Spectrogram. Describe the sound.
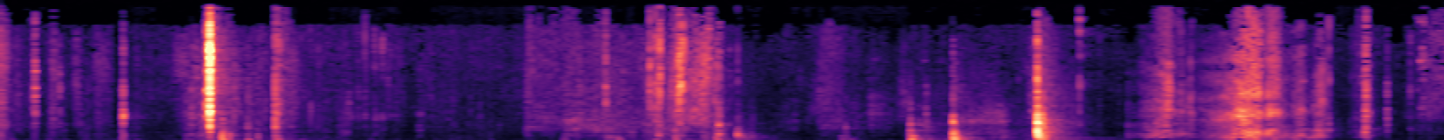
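A pencil case is unzipped as pupils unpack school bags in a classroom: faint, rasping zipper pulls in a few uneven bursts with soft rubbing and crinkling between them.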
